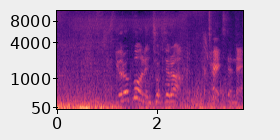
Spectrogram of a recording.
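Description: A muffled explosion bursts with a deep rumble.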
